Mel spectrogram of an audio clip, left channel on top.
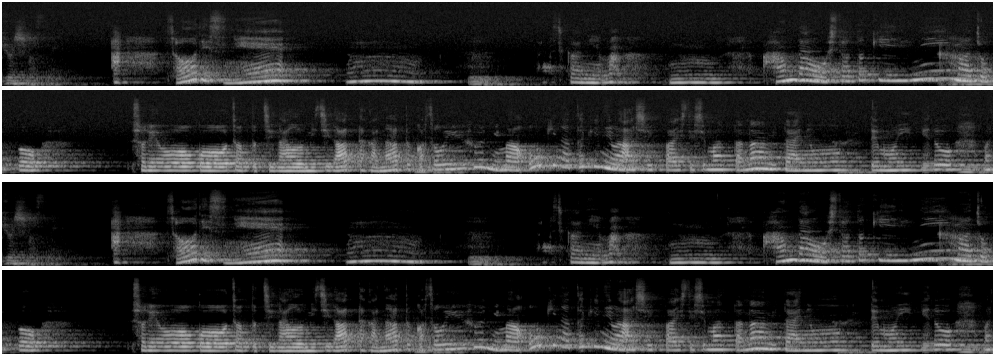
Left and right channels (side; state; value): left; noise; hiss, 22 dB below the sound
